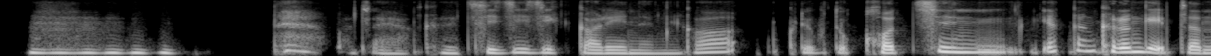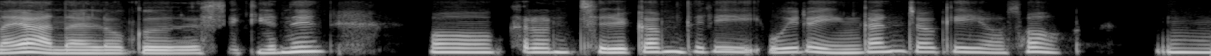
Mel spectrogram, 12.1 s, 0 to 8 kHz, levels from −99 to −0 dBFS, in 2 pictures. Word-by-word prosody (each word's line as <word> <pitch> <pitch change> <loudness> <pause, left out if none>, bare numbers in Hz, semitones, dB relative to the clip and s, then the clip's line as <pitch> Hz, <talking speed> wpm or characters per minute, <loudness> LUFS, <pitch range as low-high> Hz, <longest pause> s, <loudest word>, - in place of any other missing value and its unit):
음. 185 0 -2 0.7
맞아요. 175 - -9
그 170 -2 -6
지지직거리는 170 -4 -2
것 215 +6 -2 0.3
그리고 - - -6
또 - - -4
거친 220 -2 +3 0.2
약간 275 +4 0
그런 235 -5 +7
게 215 - +7
있잖아요 180 +6 +4
아날로그 165 -2 +1
시계는? 200 +9 0 0.5
어. 220 -1 +2
그런 220 -1 -1
질감들이 230 +3 +1
오히려 225 +4 0
인간적이어서 230 0 -1 0.5
음 215 -1 +1
210 Hz, 255 characters per minute, -25 LUFS, 180-230 Hz, 0.7 s, 그런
